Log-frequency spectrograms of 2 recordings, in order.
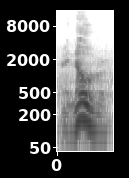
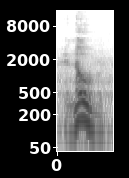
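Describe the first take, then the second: No difference in how they are said.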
